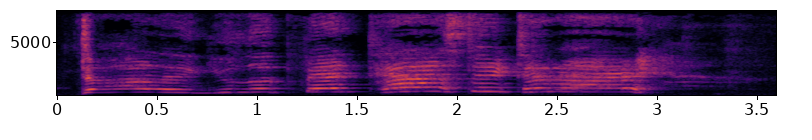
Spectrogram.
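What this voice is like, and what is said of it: Screaming character voice, diner accent. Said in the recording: “basically just kind of like screaming and a little bit of a diner accent a little bit”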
